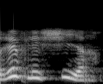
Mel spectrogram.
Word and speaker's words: réfléchis: مثلا لو فيرب réfléchir. Réfléchir كيرجع réfléchi. دائما اس اللي في الاخر ما كنطقوهاش.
